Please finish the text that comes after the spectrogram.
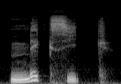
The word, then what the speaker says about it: Mexique: Le Mexique. Le Mexique. Mexique. It's really the X. Huh? Le Mexique. And then remember this QUE, it's only K.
